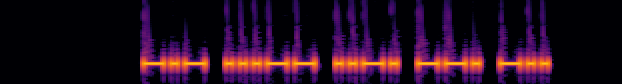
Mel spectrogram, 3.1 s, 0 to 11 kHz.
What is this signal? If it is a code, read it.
Morse code, heard as a keyed tone, about 34 wpm, 700 Hz. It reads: K3FGD
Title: USA Call Signs - 2x Character Spacing - 35wpm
